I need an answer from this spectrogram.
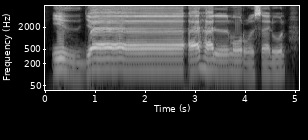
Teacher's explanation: Yang mengalir adalah suaranya saja, tidak ada nafasnya, tidak ada suara, tidak ada mengalirnya nafas, tapi hanya mengalirnya suara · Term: zal sukun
